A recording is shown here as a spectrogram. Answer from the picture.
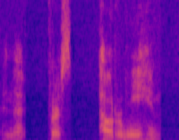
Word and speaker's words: ترميهم: But that first letter in that verse, ترميهم, this is a ta. Okay, not a ta. Okay. So try to make it more clear. ترميهم.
